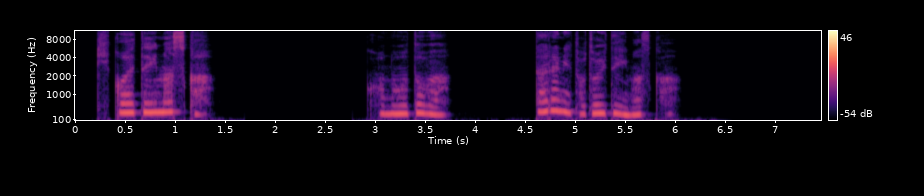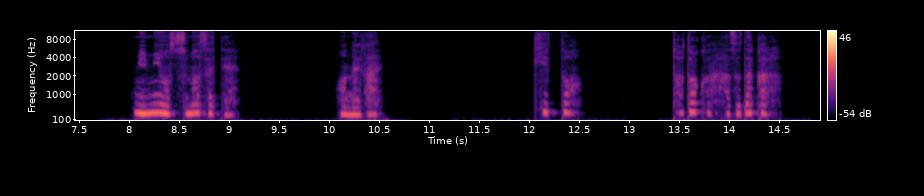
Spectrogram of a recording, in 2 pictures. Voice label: girl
